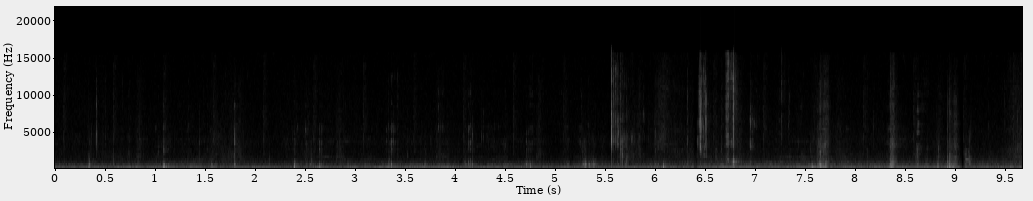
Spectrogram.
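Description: Close-miked chewing and biting of a soft sandwich: wet mouth clicks and light crunches at an irregular pace, becoming sharper and denser about halfway through.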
